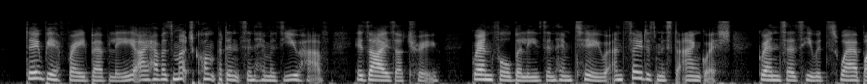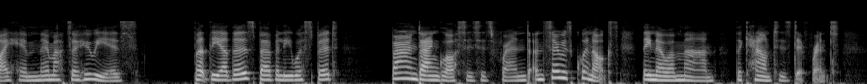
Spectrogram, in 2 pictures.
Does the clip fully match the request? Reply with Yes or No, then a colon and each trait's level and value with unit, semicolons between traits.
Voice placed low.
No: high, 200 Hz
